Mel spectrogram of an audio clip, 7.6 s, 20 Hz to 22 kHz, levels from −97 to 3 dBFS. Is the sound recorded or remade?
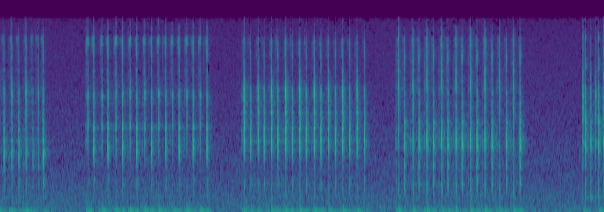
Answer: recorded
